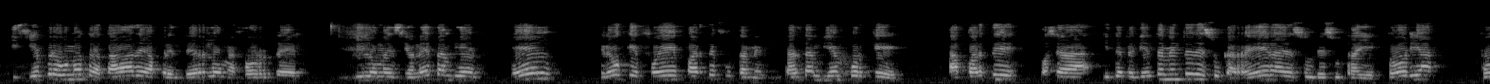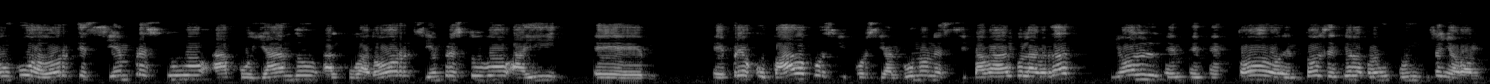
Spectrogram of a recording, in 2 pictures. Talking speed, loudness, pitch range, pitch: 145 wpm, -30 LUFS, 170-210 Hz, 195 Hz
